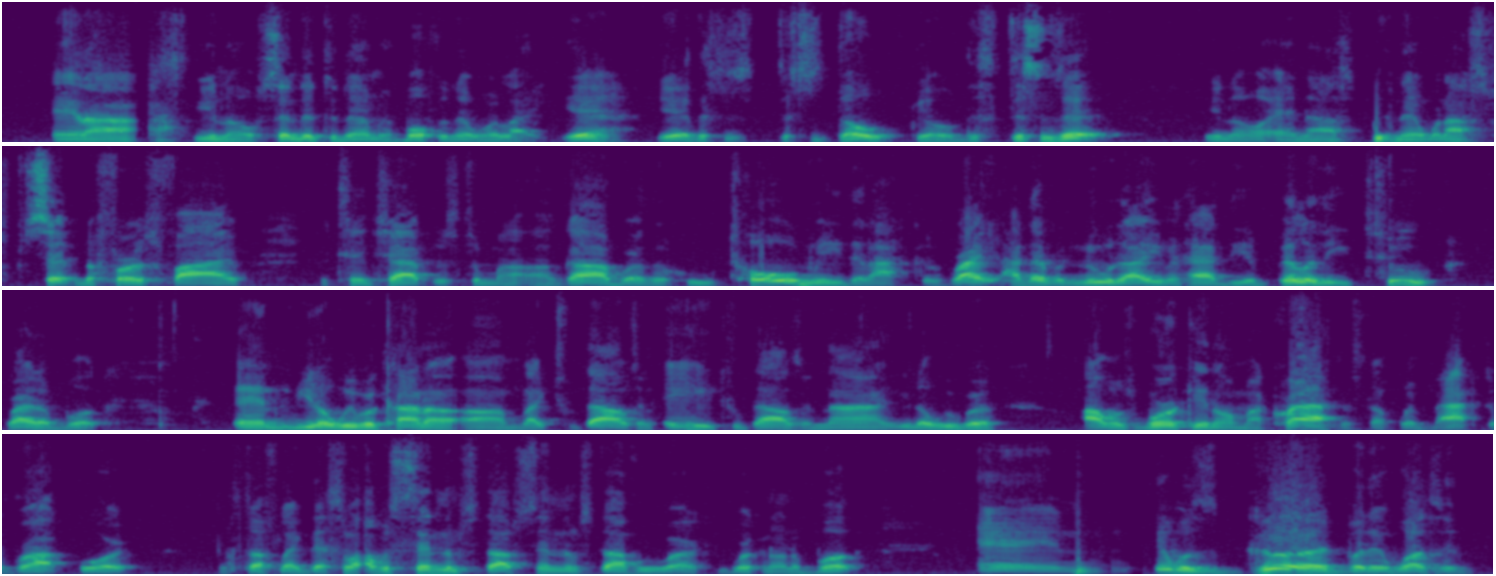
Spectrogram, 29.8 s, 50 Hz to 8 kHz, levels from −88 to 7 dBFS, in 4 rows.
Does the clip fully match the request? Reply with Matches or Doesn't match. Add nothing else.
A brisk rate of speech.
Matches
